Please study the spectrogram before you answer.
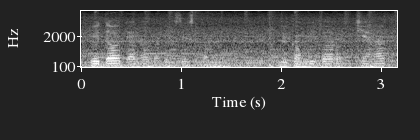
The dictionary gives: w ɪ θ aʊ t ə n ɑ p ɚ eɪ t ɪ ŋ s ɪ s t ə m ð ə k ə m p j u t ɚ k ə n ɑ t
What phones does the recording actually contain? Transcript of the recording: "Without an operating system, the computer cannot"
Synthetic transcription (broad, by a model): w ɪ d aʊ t ə n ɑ b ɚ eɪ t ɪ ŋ s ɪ s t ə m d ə k ə m p j u t ɚ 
